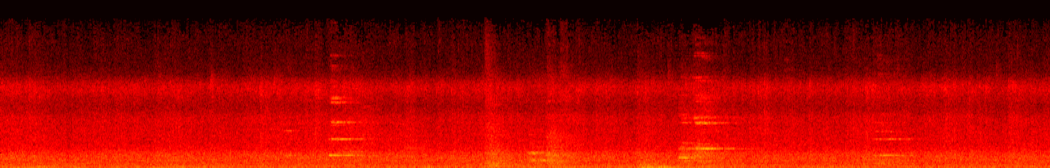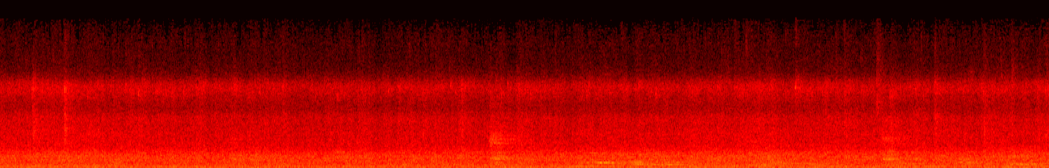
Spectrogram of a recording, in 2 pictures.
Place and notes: Villa Arson, Avenue Stephen Liegeard, Nice, France - Heavy rain on skylight in Villa Arson
Rain on the skylight next to Villa Arson's Internat kitchen where you can hear some people cooking.
Il pleut comme les vaches qui pissent sur le fenêtre de l'Internat de Villa Arson, à côté du cuisine où les gens font leur repas.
